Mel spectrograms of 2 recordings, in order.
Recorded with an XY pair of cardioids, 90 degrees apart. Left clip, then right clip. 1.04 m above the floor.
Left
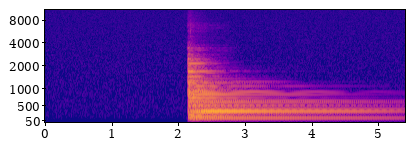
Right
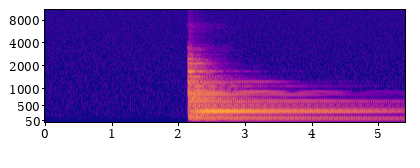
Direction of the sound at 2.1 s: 15° left.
